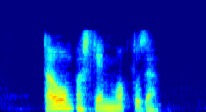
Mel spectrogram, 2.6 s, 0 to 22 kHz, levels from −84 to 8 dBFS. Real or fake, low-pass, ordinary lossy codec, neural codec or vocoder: fake; 7.2 kHz; AAC, 32 kbps; codec, 16 kHz, 0.5 kbps, X-Codec, HuBERT features, trained on general audio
